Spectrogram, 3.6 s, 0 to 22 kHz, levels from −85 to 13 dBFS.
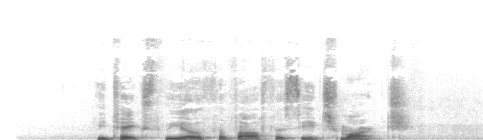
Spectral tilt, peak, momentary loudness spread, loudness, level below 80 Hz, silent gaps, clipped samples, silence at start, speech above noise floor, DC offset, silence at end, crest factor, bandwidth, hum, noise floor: -5.5 dB/octave; -8 dBFS; 9 LU; -25 LUFS; -76 dBFS; none; under 0.1%; 0.75 s; 41 dB; under 0.1%; 0.55 s; 18 dB; 16 kHz; none; -65 dBFS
